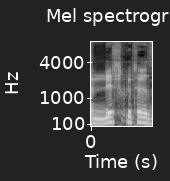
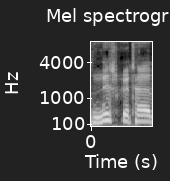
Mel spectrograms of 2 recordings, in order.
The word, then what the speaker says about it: Nishikata: I pronounce it the same way the characters in the sub do, with three syllables leaving out the I. However, in the dub, they pronounce it with the I, making it four syllables long.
